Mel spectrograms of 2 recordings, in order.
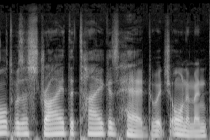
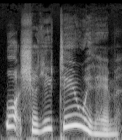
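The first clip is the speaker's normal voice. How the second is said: put-on eager servant girl asking; high curious maid; Becky's voice; 10 semitones higher than usual.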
